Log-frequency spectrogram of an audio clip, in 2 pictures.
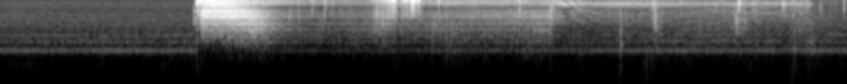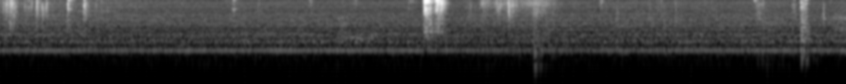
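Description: TIG welder arc striking a short tack weld on steel plate: a loud hissing buzz about two seconds in lasting under a second, then a fainter hiss fading over the next few seconds. A steady hum runs underneath, and a few light metallic clicks come near the end.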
